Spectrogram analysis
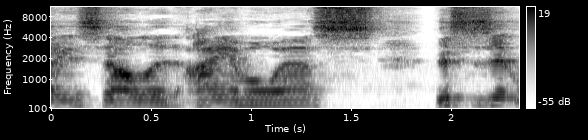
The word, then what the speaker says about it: Imo's: pizza we got an Emo's frozen pizza I think it's pronounced emails it's i-m-o-s uh uh Imo's I'm sure it's Emos but Emos is usually spelled with an E like emo Phillips who is on the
